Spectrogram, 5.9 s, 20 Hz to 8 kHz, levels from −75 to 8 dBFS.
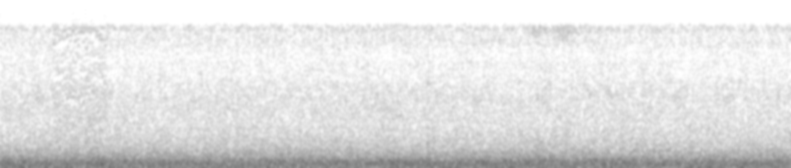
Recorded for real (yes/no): yes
